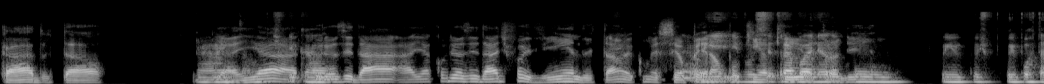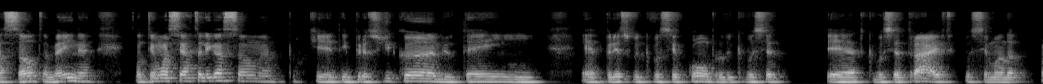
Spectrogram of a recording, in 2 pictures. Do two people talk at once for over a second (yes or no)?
yes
